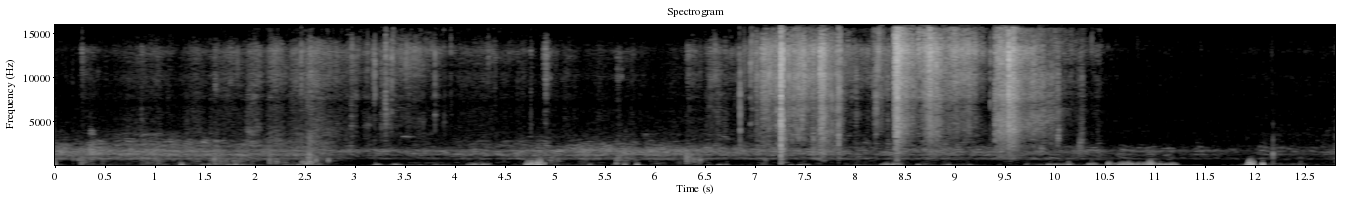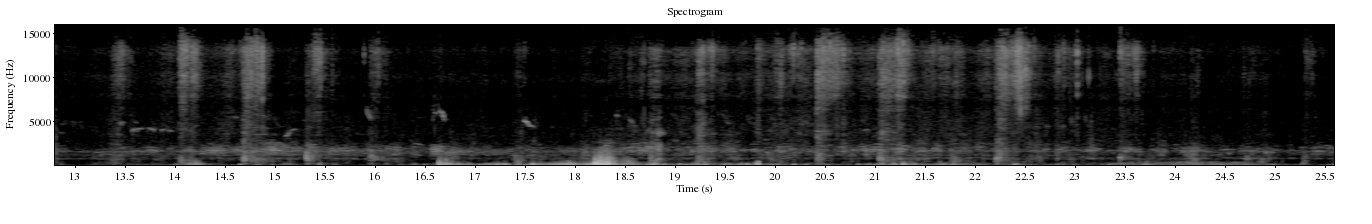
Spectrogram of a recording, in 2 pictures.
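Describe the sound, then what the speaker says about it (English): Startled geese honking loudly and repeatedly in a field, the harsh calls growing denser and more frantic toward the end, heard over a low steady hum of background noise. "the sound the geese have"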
